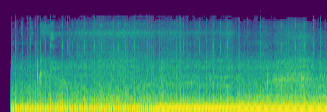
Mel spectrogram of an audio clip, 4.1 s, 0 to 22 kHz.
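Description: Yamaha FJR1300 motorcycle's inline-four engine running as the bike moves off slowly, its note stepping up about two seconds in and again at three seconds.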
